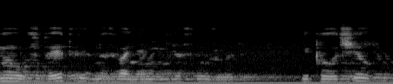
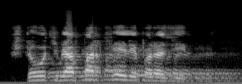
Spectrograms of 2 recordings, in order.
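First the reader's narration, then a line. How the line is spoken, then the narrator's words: Shrill cat-like shout. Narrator (Russian): пронзительно прокричал, похожий на кота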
